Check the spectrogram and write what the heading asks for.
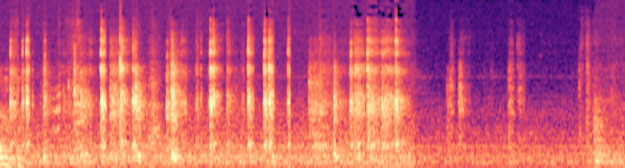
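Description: Kitchen knife mincing garlic cloves on a cutting board: a fast run of blade taps that stops about four seconds in, with only a few faint taps after.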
